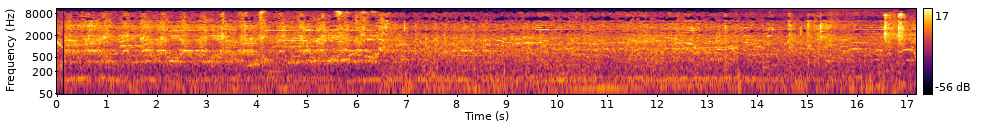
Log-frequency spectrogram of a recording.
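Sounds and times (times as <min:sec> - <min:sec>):
protesters shouting at a street demonstration in Iran: 0:00.2 - 0:17.1.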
